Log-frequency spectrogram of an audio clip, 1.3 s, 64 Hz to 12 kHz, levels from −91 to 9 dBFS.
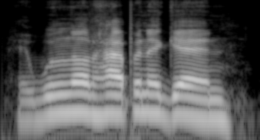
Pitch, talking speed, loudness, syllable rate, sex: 160 Hz, 230 wpm, -16 LUFS, 6.4 syllables/s, male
